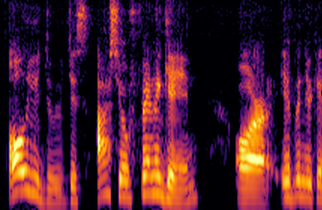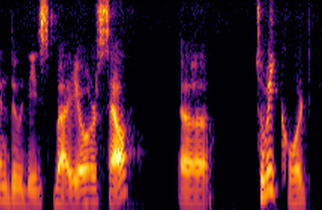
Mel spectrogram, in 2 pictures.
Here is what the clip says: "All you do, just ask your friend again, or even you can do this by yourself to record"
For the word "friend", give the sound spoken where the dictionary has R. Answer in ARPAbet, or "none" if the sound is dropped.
none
